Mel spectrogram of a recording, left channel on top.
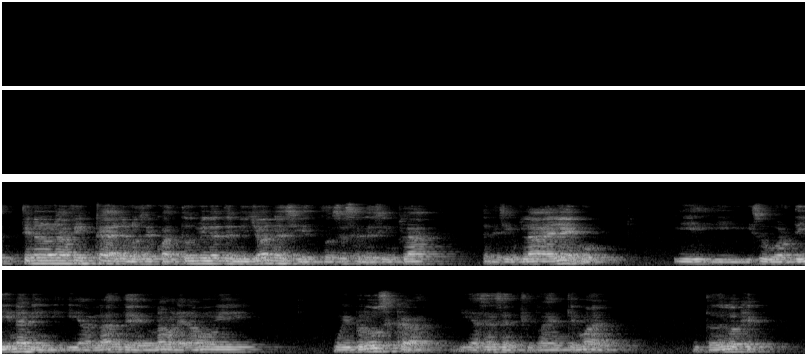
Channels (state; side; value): silent; left; digital silence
